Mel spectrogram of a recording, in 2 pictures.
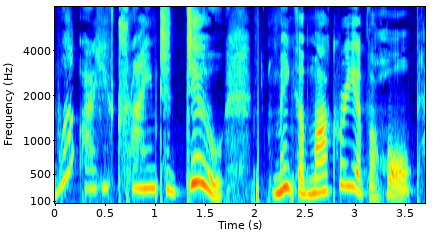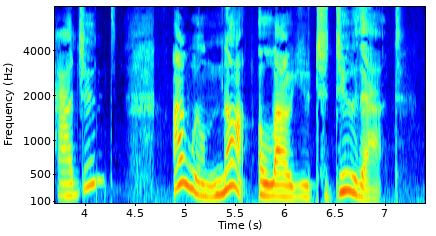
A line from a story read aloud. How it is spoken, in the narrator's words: her mom hisses at her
